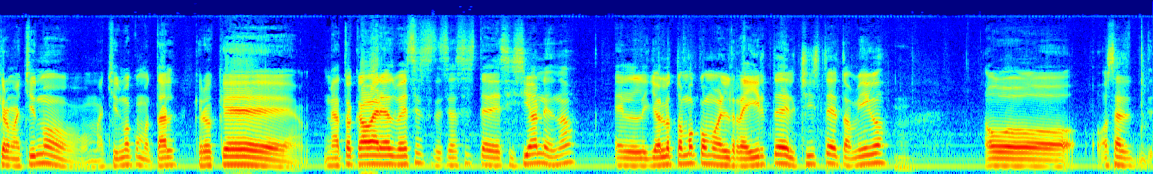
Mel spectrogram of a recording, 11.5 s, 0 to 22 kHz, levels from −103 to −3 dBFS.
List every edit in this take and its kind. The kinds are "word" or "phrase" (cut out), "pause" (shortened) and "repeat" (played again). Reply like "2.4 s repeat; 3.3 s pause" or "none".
1.9 s pause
